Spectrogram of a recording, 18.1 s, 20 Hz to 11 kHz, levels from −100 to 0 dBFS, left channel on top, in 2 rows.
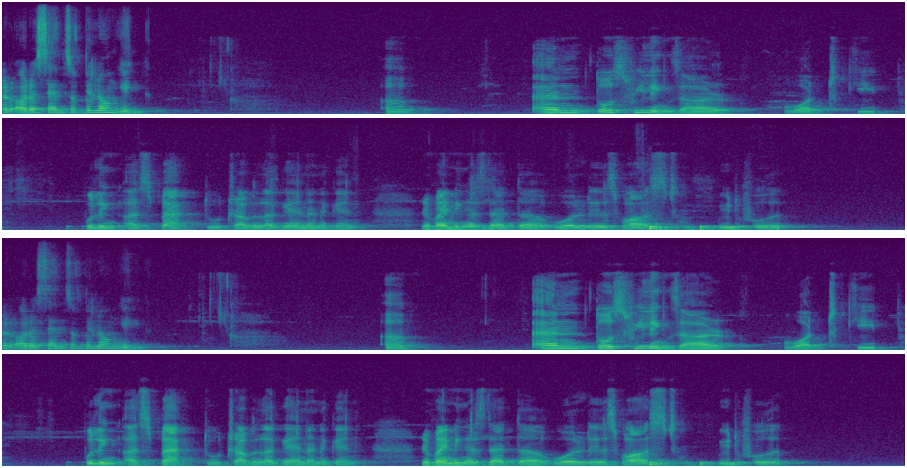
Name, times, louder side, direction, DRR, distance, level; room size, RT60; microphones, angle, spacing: voice 1, 0.0-1.4 13.9-14.0 15.5-15.6 16.0-16.8, left 5 dB, 50° left, 0.4 m, -31 dB
voice 2, 5.3-7.2 7.8-8.1 8.5-8.7 9.9-15.7 16.2-16.8, right 2 dB, 30° right, 0.5 m, -32 dB
17.0 x 7.6 x 3.8 m
head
